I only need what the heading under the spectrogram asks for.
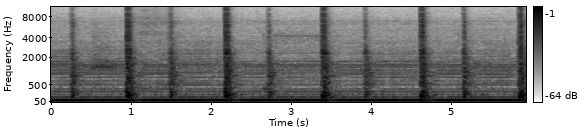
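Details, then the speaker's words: Chevrolet Camaro ZL1 ABS auto-bleed with Foxwell NT630 Plus scan tool: steady low pump hum with sharp clacks about once a second as the ABS module shuttle oscillates to purge air; modulator cycling normally. "you can hear that shuttle move in the abs control module and there we go"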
